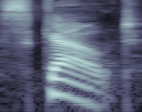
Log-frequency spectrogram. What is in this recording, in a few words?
"scout", us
